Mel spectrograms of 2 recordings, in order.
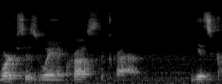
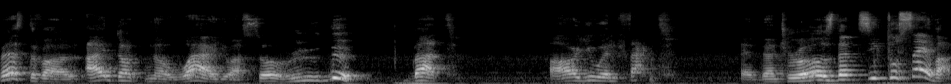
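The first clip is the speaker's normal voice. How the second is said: thick exaggerated French accent, higher; 5 semitones higher, 4 dB louder than usual. Voicing Clavius, a bard, greeting adventurers: ridiculously heavy French accent. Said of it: "that ridiculously heavy French accent".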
